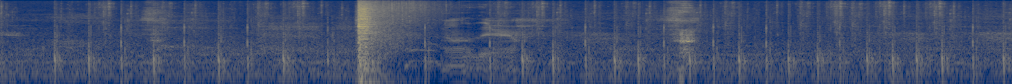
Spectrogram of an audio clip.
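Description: Armored footsteps clank quickly on stone.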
